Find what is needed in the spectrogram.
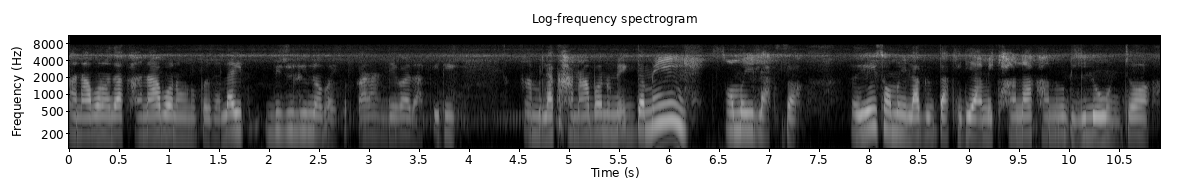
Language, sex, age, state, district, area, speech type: Nepali, female, 18-30, West Bengal, Kalimpong, rural, spontaneous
